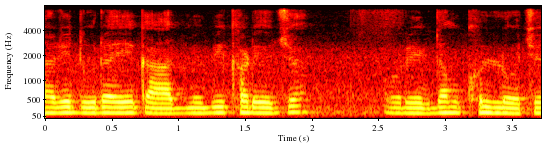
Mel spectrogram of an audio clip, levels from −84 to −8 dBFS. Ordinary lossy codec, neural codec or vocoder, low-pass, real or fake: none; none; 7.2 kHz; real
